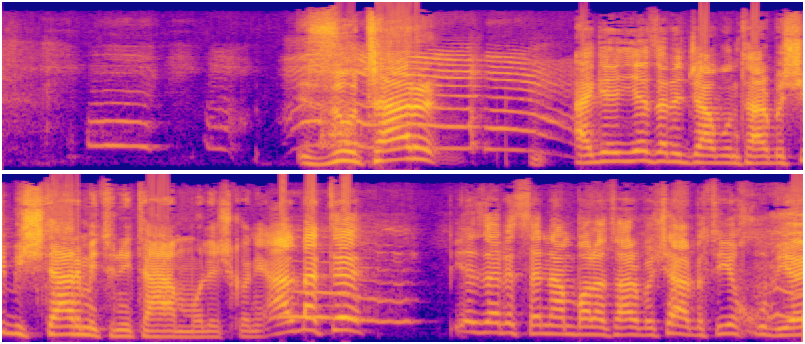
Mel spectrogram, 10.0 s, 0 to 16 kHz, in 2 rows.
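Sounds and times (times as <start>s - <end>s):
baby fussing and babbling: 0.5s - 3.6s, 6.7s - 7.7s, 9.6s - 10.0s
speech: 1.8s - 10.0s.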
